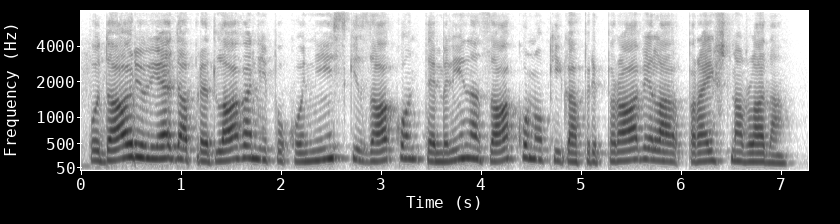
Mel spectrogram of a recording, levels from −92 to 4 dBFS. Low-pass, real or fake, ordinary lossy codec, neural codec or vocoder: none; fake; none; codec, 16 kHz, 8 kbps, FunCodec, trained on Chinese and English, 25 frames a second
